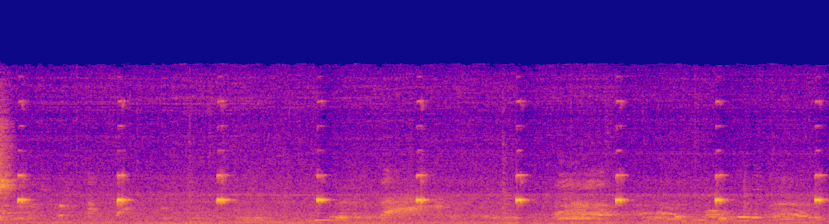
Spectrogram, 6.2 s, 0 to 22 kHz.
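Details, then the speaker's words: Electronic leak detector readied after ~20 s warm-up for R404A condensing unit leak test (12,000 BTU rotary compressor, first stage of dual-stage cascade): sharp high ticks at an even ~80 per minute, never turning constant. "it go through it all its motions with the lights and all that want to hear um a beeping sound then you know it's ready"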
